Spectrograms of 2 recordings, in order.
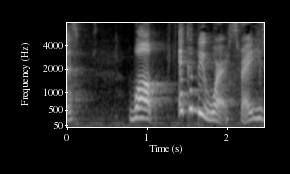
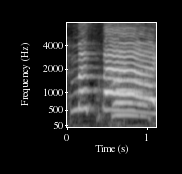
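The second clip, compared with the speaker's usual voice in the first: shouted announcement; 10 semitones higher, 12 dB louder than usual. Pretend. Announcing the show.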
